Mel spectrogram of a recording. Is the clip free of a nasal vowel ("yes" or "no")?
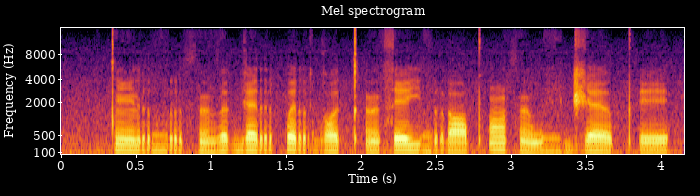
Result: no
